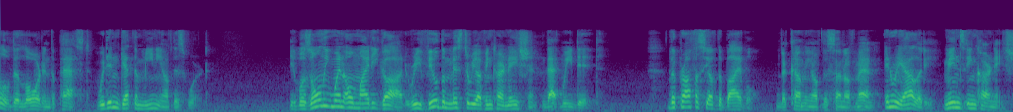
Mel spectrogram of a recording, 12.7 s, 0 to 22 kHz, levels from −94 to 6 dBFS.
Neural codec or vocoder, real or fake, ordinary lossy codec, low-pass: none; real; AAC, 32 kbps; 7.2 kHz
